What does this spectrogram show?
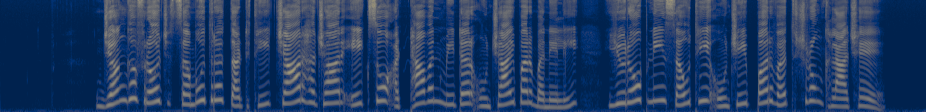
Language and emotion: Gujarati, neutral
